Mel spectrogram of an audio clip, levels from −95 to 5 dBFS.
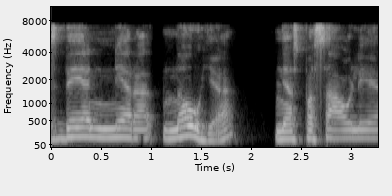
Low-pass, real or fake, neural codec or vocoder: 7.2 kHz; real; none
